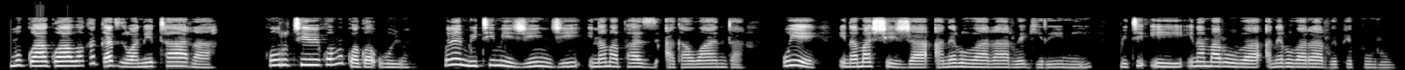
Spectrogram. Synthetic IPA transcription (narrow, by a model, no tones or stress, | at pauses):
muɡʱwaɡʱwawakaɡʱad͡zirwane̞tʰara | kurutʰiʋikwamuɡʱwaɡʱwaʔuju | kune̞mitʰimiʒind͡ʒiinamapaziakawanda | uje̞ | inamaʃiʒaane̞ruʋararwe̞ɡʱirini | mitiʔijiʔinamaruʋaʔa̰ne̞ruʋaɾarwe̞pe̞p̚uːru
